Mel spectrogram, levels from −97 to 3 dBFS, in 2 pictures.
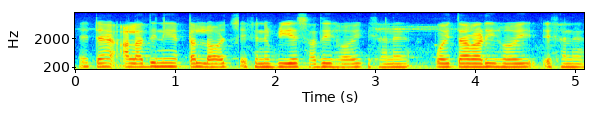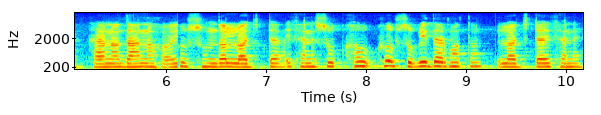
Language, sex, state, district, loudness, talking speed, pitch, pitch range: Bengali, male, West Bengal, Purulia, -18 LUFS, 140 wpm, 200 Hz, 195-210 Hz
